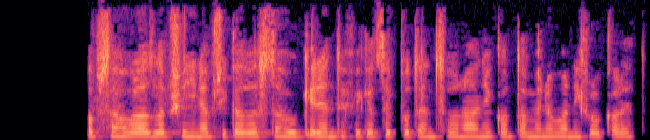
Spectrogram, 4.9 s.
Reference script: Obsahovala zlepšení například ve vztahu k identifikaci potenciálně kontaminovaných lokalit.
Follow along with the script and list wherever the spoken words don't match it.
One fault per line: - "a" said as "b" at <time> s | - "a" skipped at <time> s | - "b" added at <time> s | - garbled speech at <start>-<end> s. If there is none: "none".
none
